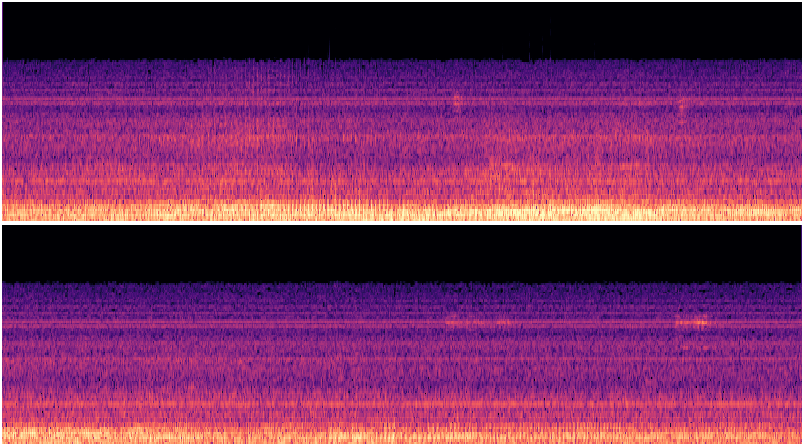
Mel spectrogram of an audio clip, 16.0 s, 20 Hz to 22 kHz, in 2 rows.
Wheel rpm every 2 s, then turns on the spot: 0, 0, 0, 0, 0, 0, 0, 0.
none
